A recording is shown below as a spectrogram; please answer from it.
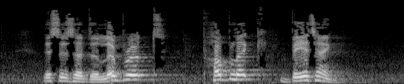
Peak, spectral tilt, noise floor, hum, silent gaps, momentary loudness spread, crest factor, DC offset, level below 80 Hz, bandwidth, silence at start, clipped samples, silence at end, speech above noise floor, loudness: -4 dBFS; -5 dB/octave; -43 dBFS; none; none; 15 LU; 14 dB; under 0.1%; -50 dBFS; 14 kHz; 0.45 s; under 0.1%; 0.6 s; 28 dB; -15 LUFS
